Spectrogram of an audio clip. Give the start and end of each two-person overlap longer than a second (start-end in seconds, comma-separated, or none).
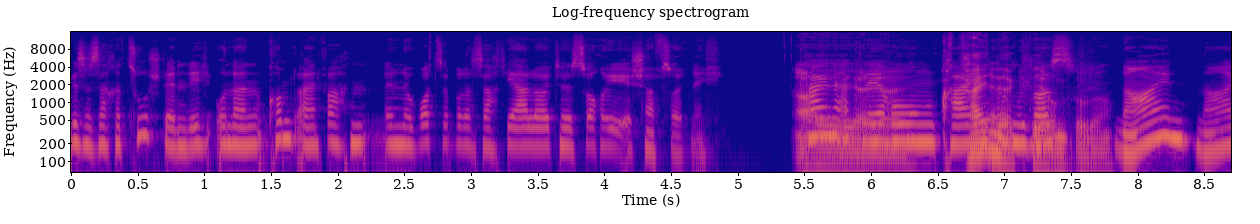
5.4-7.8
